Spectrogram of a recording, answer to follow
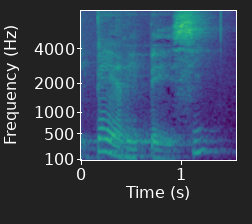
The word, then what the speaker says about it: péripéties: Alors, les péripéties, ça s'écrit avec T et ça se lit S.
